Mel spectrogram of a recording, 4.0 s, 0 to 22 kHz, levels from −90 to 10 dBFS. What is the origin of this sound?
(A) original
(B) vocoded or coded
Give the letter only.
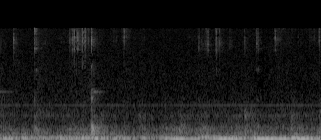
A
